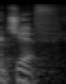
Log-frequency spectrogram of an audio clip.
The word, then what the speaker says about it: GIF: o n elocution this is it gif or GIF it's GIF hard G let's settle that right now it's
